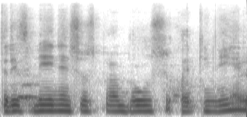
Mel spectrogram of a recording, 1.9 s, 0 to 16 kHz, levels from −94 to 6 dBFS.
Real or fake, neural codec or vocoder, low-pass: fake; codec, 32 kHz, 1.9 kbps, SNAC; 14.4 kHz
